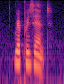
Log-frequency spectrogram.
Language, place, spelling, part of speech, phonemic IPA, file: English, California, represent, verb, /ˌɹɛpɹɪˈzɛnt/, En-us-represent.ogg
- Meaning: 1. To present again or anew; to present by means of something standing in the place of; to exhibit the counterpart or image of; to typify 2. To portray visually; to delineate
